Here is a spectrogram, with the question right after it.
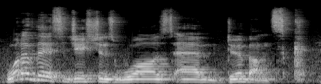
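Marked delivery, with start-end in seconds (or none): none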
